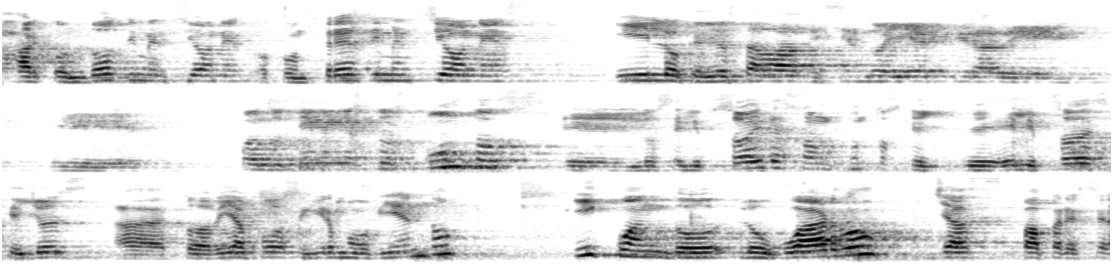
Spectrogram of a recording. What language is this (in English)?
Spanish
